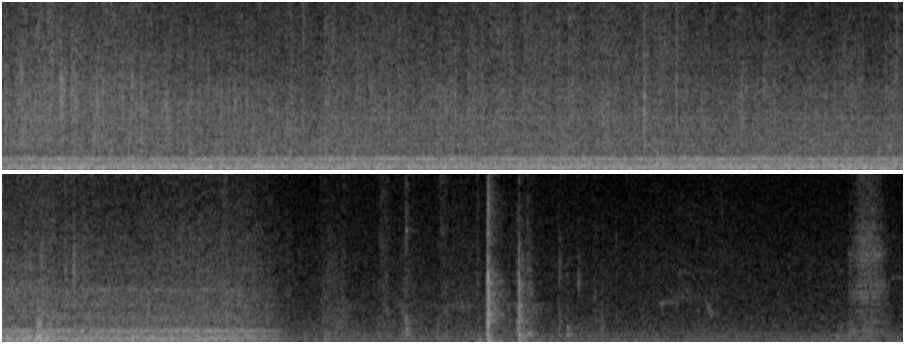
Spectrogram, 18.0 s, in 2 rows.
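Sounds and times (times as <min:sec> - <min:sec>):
food sizzling in a wok: 0:00.0 - 0:11.8.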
